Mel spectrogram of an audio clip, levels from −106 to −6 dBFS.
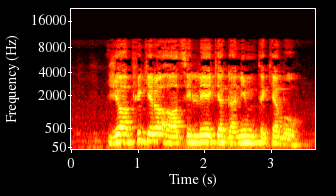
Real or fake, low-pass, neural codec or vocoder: real; 9.9 kHz; none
